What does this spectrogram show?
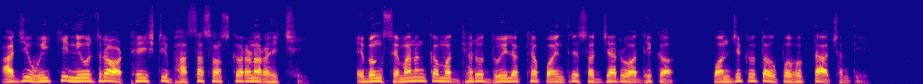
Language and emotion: Odia, neutral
